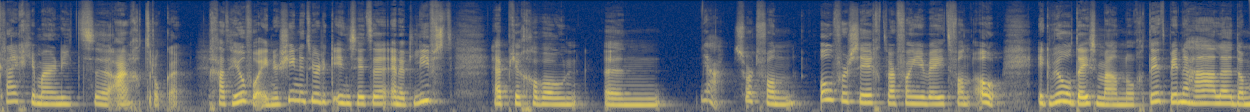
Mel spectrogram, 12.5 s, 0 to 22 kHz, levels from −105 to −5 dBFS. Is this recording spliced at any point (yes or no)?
yes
